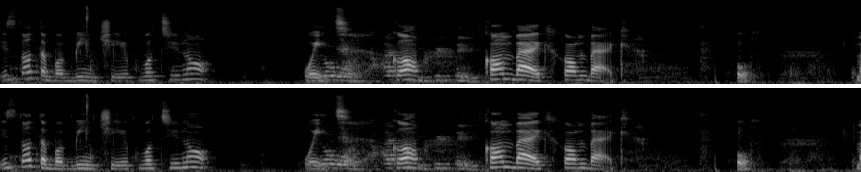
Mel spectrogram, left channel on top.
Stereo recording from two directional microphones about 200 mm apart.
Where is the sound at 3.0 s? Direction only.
10° right (ahead or behind).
